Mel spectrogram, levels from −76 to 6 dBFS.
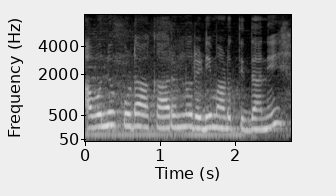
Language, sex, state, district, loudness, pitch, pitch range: Kannada, female, Karnataka, Belgaum, -12 LUFS, 245 Hz, 230-265 Hz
